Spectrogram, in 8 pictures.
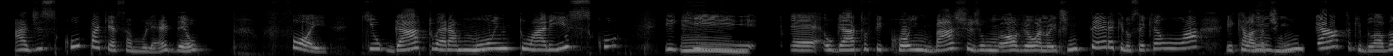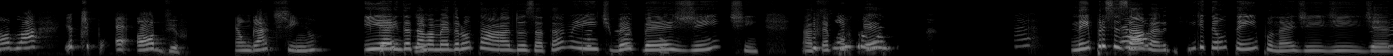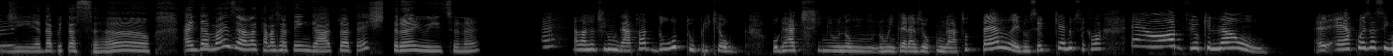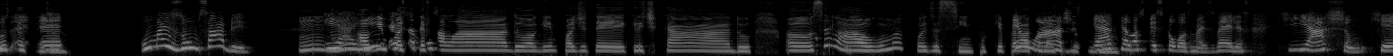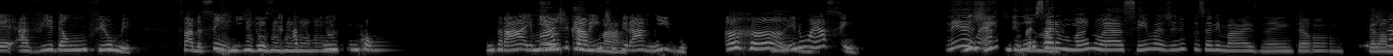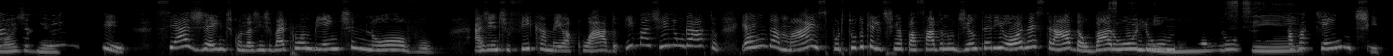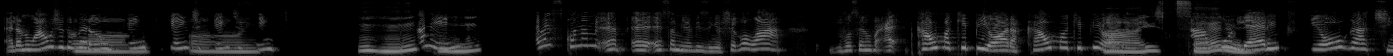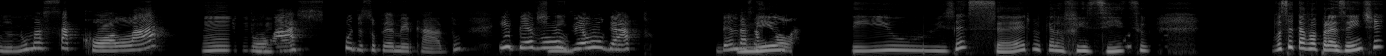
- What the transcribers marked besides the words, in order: unintelligible speech; tapping; unintelligible speech; laugh; stressed: "sacola"; other noise
- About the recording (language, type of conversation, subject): Portuguese, podcast, Qual encontro com um animal na estrada mais marcou você?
